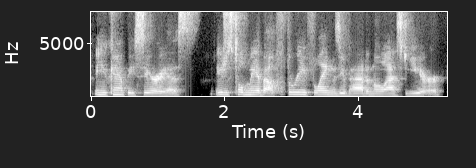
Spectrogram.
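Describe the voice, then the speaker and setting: Low-voiced, cynical starship captain. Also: female voice, measured pace. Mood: blunt, wry. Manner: blunt, deadpan, teasing. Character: cynical, tough female starship captain, dry and blunt. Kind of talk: comedic sci-fi radio theater acting.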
